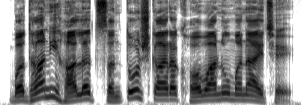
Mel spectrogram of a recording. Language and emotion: Gujarati, neutral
